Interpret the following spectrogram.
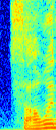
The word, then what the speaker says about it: Samhain: we are celebrating saan saan is spelled s m h a i n it's Celtic the ancient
